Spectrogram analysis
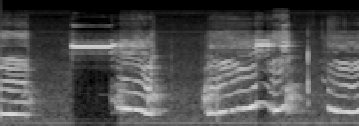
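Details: Ten-month-old puppy barking at dogs on a computer screen: long, drawn-out tonal yowls that rise and fall, three bursts separated by short silences, with a steady electrical hum beneath.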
